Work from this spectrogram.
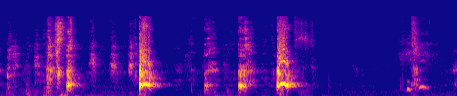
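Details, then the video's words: Chow Chow dog giving a run of loud barks at irregular intervals, with softer huffing and panting-like sounds between them and a final quieter bark after a pause. "Chow Chow barking"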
